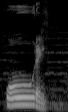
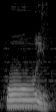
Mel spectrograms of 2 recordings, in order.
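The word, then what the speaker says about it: 우리: And this right here would be pronounced as Uri, Uri, not Uli, which would make absolutely no sense in translation.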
